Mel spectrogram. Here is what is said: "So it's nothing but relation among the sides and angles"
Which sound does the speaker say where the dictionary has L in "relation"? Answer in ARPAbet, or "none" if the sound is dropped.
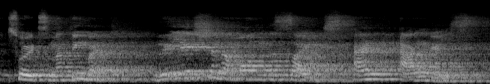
none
